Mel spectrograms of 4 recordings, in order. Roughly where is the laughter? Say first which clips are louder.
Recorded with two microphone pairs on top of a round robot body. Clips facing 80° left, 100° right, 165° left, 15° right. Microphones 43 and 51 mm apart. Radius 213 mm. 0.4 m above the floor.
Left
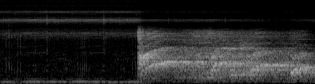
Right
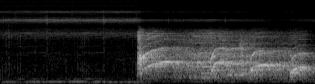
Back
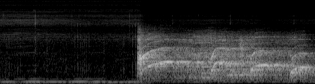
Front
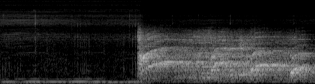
Right 3 dB, back 3 dB; behind right.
